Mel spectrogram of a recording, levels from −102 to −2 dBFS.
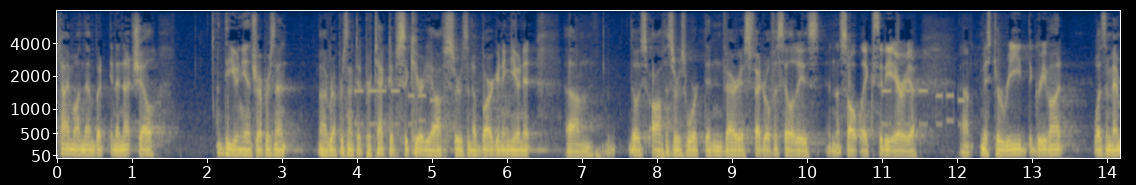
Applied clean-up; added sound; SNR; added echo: none; Telephone; 17 dB; none.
